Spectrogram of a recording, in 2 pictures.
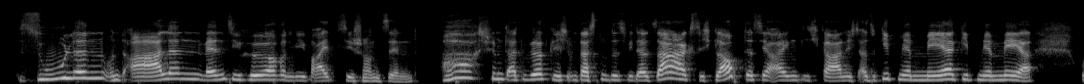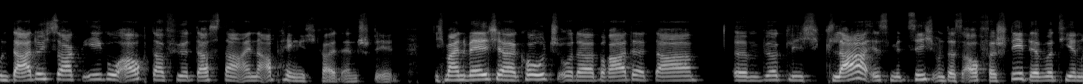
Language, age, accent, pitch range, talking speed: German, 40-59, German, 185-220 Hz, 185 wpm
